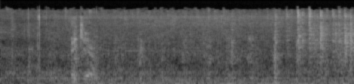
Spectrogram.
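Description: Footsteps tap on metal escalator steps.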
